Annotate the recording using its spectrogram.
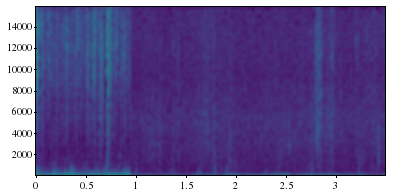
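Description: Footsteps crunch on dry ground and twigs.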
